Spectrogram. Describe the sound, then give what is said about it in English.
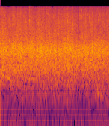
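The live studio audience of the show Wait Wait... Don't Tell Me applauds, not canned applause, in a dense, steady wash of many hands clapping at once, holding an even, fairly loud level throughout with no voices standing out. “Is there that canned applause?”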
